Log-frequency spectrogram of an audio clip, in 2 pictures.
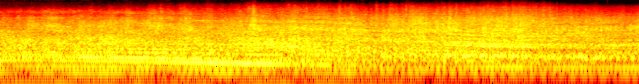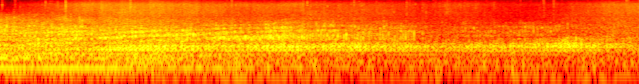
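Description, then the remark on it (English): A propeller airplane engine drones loudly and steadily, its pitch sliding slightly lower early on before settling into a constant roar with rushing wind noise throughout. “You'll need that air in your lungs after your plane drops into the ocean.”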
